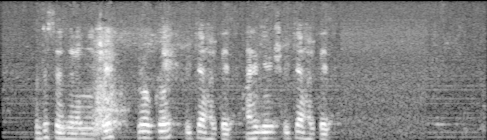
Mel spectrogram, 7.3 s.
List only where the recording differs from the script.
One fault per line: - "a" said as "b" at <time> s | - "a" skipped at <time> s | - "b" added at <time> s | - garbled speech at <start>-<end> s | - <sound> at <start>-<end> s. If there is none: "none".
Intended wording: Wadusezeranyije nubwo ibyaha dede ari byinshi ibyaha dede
none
